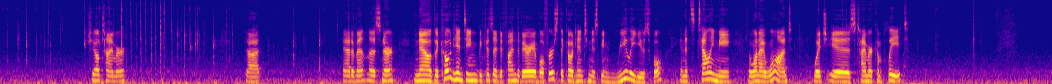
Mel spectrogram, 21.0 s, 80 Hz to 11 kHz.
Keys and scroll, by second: 0.0-4.6 typing, 5.7-6.3 typing, 16.1 Down.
